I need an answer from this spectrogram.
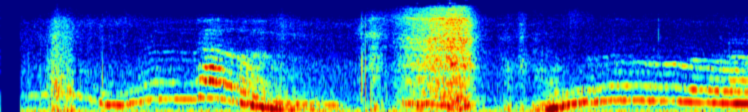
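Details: Domestic cat in a home, part of a funny cats and kittens compilation, giving long drawn-out yowling caterwauls that swoop down and rise again, three sustained wailing calls with rich harmonics, a burst of broadband noise in the middle.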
